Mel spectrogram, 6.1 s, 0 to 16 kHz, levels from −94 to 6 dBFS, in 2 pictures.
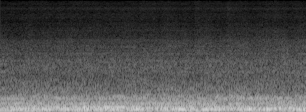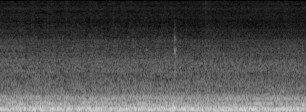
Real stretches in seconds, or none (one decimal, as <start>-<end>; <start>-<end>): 3.3-5.0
